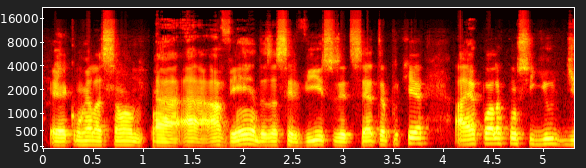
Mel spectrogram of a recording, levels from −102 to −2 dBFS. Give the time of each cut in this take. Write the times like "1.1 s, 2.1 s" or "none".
1.0 s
